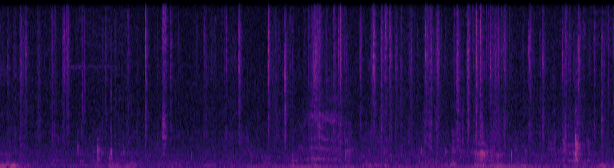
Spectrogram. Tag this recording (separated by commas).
Animal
